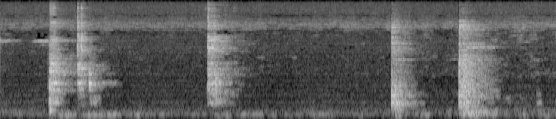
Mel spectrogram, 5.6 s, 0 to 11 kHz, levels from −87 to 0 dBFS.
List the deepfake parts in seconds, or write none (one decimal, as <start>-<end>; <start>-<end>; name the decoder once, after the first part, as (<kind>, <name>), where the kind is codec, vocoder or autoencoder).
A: none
